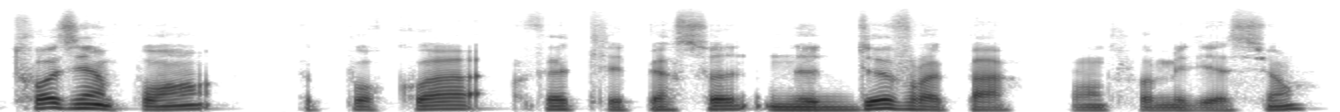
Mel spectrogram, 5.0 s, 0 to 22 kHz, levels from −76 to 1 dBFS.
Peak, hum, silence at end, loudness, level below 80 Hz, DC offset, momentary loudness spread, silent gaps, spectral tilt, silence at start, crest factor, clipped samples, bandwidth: -4 dBFS; none; 0.15 s; -20 LUFS; -46 dBFS; under 0.1%; 11 LU; none; -7 dB/octave; 0.05 s; 16 dB; under 0.1%; 15 kHz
